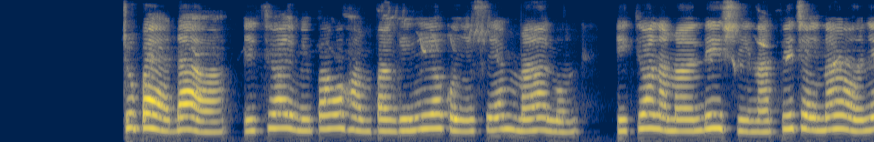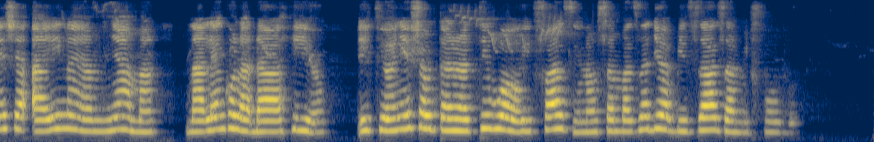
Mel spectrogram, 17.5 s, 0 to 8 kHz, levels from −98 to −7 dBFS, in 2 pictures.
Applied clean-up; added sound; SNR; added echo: neural mask model DeepFilterNet 3.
